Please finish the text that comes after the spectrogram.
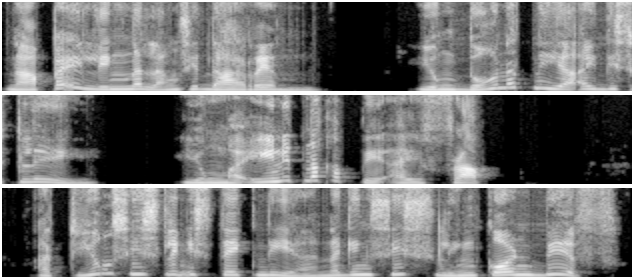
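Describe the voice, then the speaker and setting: A woman reading scripted comedic fiction as an audiobook narrator, in a lively storytelling way. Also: medium pitch, slow pace, no echo, studio quality.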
